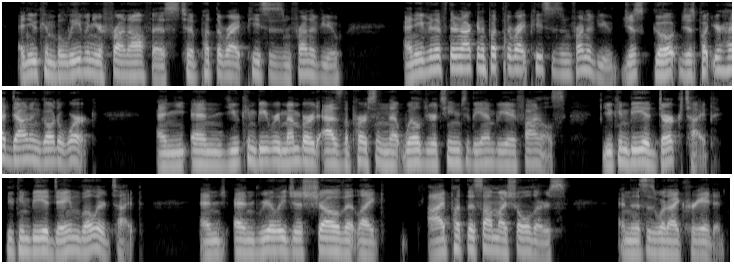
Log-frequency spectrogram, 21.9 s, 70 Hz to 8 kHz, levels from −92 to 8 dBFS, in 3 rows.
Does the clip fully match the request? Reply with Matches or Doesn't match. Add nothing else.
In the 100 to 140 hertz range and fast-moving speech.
Matches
